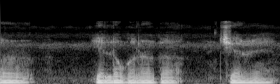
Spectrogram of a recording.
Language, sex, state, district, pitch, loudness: Hindi, male, Arunachal Pradesh, Papum Pare, 85 Hz, -15 LUFS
